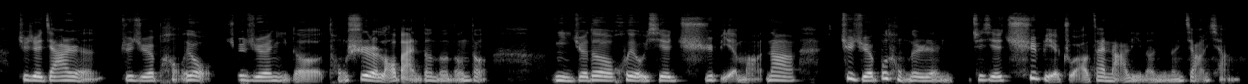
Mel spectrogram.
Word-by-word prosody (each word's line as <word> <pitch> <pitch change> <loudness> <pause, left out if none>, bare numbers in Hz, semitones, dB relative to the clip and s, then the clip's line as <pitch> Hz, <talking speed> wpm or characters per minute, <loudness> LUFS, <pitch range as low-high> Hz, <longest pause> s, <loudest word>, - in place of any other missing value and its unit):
拒 210 - -2
绝 190 -1 +7
家 185 +2 +1
人、 230 +8 -1 0.2
拒 195 0 -1
绝 175 -1 +2
朋 195 +2 -4
友、 195 -2 +1
拒 205 -1 -3
绝 180 -1 +3
你 175 +1 -2
的 - - -3
同 - - -6
事、 205 -5 +7
老 180 +3 +2
板 - - +1
等 185 -2 -2
等 210 - -3
等 - - -2
等， 190 +3 -5 0.6
你 180 -3 +1
觉 180 +2 +2
得 190 -2 +4
会 195 - +1
有 175 -2 +5
一 - - 0
些 180 0 +2
区 180 +2 -4
别 200 - -3
吗？ 235 -1 -7
那 190 -3 -1 0.4
拒 270 -4 +3
绝 180 -4 +4
不 205 +9 +2
同 220 -6 -2
的 180 -2 +1
人， 170 +4 -1 0.2
这 205 - -2
些 185 -3 +3
区 190 +10 0
别 385 - +1
主 - - -4
要 - - -4
在 185 -2 -1
哪 165 - -3
里 - - -3
呢？ 205 +1 -6
你 195 -1 -5
能 200 - -3
讲 180 - -6
一 - - -4
下 - - -10
吗？ 225 -1 -13
190 Hz, 255 characters per minute, -24 LUFS, 180-205 Hz, 0.6 s, 绝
